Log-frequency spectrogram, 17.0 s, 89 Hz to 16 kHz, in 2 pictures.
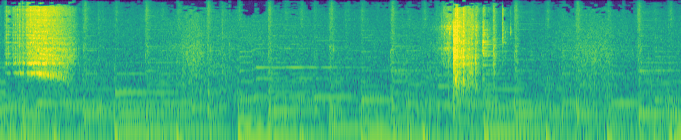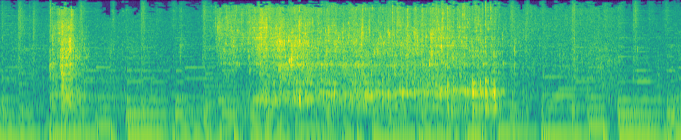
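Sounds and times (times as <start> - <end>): background music: 0.0 - 17.0
thick drink pouring into glass: 9.2 - 9.6, 11.2 - 15.1.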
